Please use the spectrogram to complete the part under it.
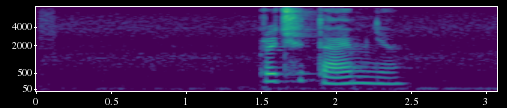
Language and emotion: Russian, neutral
